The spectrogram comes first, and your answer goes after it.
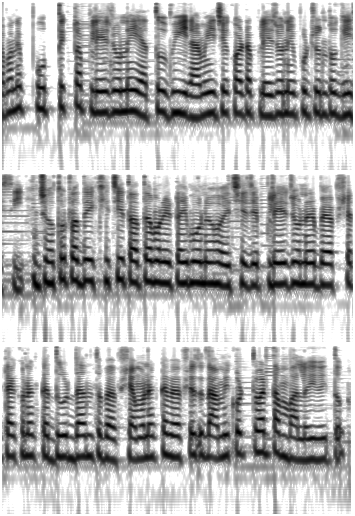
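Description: A young woman from Bangladesh talks through her family day out as a vlogger, chatty and rambling. She speaks quickly in a mellow, warm tone, with soft music playing faintly under the voice-over. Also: mid-range voice. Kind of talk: casual voice-over narration.

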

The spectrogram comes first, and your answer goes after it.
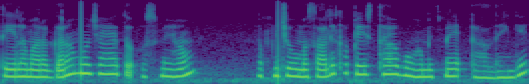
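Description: A woman calmly narrating a step-by-step recipe in her home kitchen. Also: mid-range voice, normal speed. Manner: calm, instructive, repeats "hum" often. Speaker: cooking channel host. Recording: dull lo-fi phone audio.

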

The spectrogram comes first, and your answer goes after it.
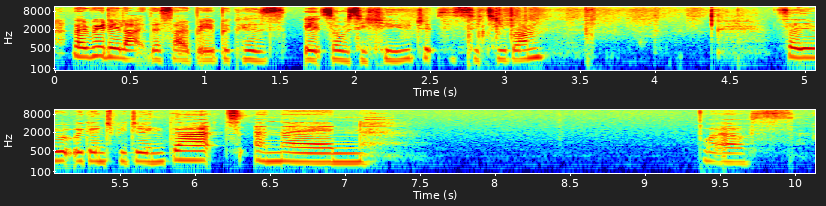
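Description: A middle-aged woman narrates a chatty plan-with-me session, rambling as she thinks aloud, her voice slightly worn as she loses it. She speaks in a steady, a little mellow mid-range voice at a measured pace, pausing often.

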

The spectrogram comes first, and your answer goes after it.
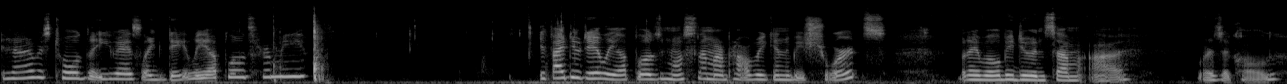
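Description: The speaker is a woman who runs a coloring channel, talking casually to her audience mid-coloring with a stuffy, cold-ridden voice that's a little high and gravelly. Her manner is gentle, leisurely and chatty, broken by pauses, and the camera looks down on her hands.

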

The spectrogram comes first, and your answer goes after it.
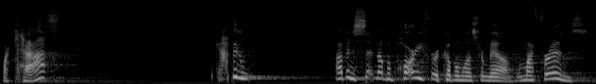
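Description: A man's voice: on the high side, unhurried, dark tone. A man voicing an indignant, entitled older brother who complains in a whiny, exasperated way, heard in a long hall reverb.

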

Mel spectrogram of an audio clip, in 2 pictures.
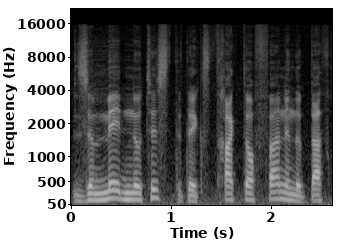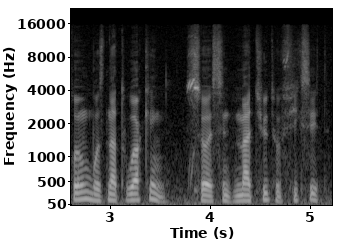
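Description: A man voicing a sleazy, scheming male hotel concierge in a game, with a put-on French accent and halting delivery. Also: mid-range voice, natural voice. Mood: sly. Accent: fake French. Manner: halting, reads one word at a time. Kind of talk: video game voice acting.

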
